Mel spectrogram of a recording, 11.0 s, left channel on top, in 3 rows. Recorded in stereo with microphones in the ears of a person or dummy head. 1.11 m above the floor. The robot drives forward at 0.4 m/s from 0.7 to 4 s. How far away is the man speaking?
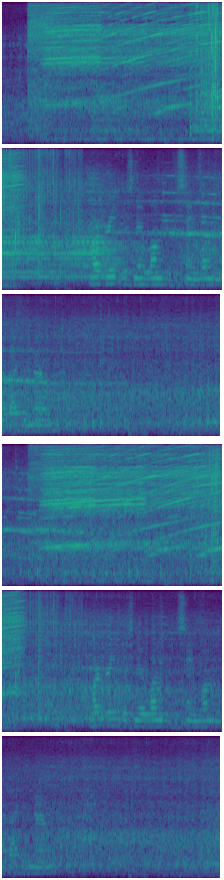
About 8 m.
